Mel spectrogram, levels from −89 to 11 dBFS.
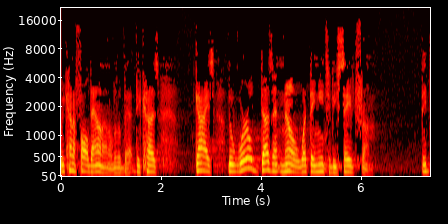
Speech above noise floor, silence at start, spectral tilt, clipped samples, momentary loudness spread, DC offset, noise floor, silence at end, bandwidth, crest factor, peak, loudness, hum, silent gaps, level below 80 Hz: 39 dB; 0 s; -5.5 dB/octave; under 0.1%; 11 LU; under 0.1%; -65 dBFS; 0 s; 16.5 kHz; 18 dB; -8 dBFS; -26 LUFS; none; none; -68 dBFS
